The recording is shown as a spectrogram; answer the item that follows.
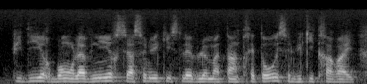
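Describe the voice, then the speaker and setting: Speaking at a very fast pace, a man delivers his words in a monotone, flat intonation with a somewhat breathy voice. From France (Besançon), Moroccan family. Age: 30s. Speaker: fashion designer. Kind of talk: interview.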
